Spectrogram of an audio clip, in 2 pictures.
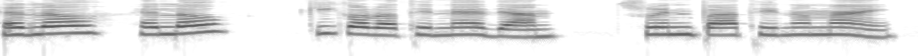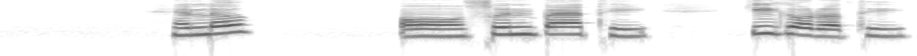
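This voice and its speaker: A woman's voice: extremely high pitch, fairly even intonation, takes it slowly, long pauses, fairly bright tone, no echo, clean studio sound, heavily acted. A woman voicing a young village girl who chats on her phone all day, in a cartoon. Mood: sweet chatty.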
